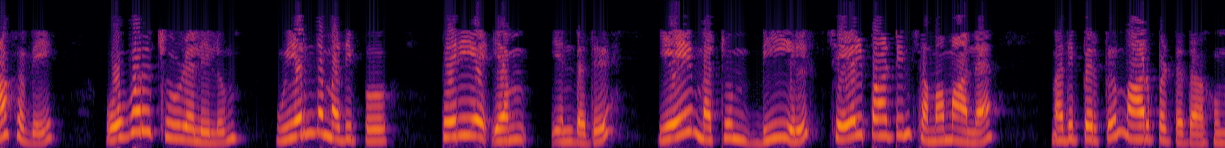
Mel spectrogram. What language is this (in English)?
Tamil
